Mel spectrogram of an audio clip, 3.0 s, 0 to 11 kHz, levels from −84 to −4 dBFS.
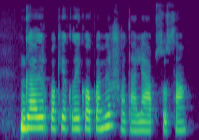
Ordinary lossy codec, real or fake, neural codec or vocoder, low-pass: MP3, 48 kbps; real; none; 9.9 kHz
